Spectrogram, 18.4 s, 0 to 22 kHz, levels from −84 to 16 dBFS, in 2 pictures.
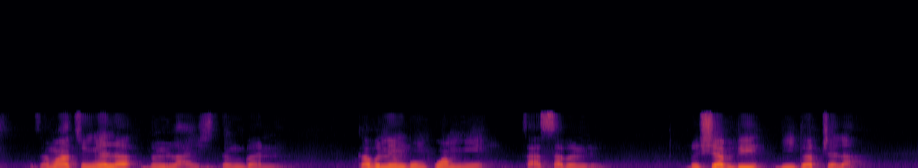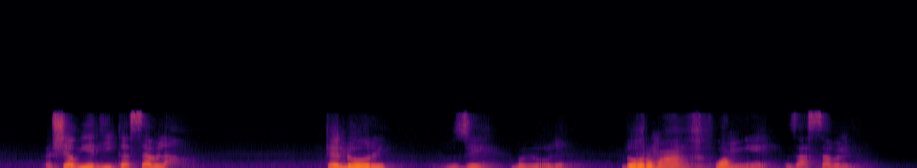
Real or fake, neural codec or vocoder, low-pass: fake; codec, 16 kHz, about 1 kbps, DyCAST, with the encoder's durations; 7.2 kHz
